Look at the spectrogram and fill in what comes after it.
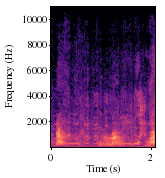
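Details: Dog barking at the postman: three short, harsh barks about a second apart, with a thin whine between them and people nearby, followed by laughter.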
